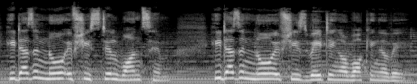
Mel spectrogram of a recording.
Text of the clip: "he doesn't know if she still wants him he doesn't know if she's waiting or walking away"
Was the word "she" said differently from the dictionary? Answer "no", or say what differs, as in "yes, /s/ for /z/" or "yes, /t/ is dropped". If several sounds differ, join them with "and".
no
